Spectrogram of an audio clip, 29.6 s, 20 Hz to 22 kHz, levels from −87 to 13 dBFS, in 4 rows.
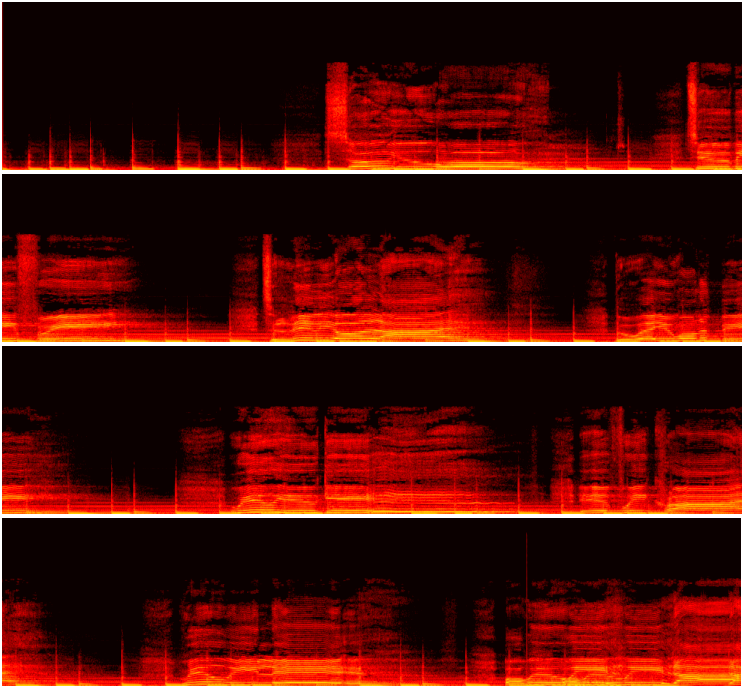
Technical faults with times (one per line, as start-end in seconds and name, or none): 27.44-29.59 doubled audio track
